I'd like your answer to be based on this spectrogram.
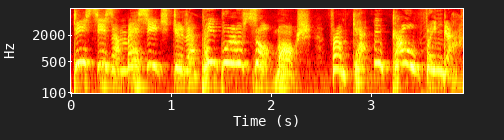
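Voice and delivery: very high, squeaky goblin speech. Narrating a sending stone message spoken through a goblin, goblin voice. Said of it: "in the goblin's voice".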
